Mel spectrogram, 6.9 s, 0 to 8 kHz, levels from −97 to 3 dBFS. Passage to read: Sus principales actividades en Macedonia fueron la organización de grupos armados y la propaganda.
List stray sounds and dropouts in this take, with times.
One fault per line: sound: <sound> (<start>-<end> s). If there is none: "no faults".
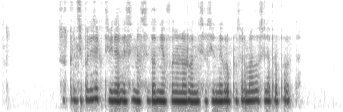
no faults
